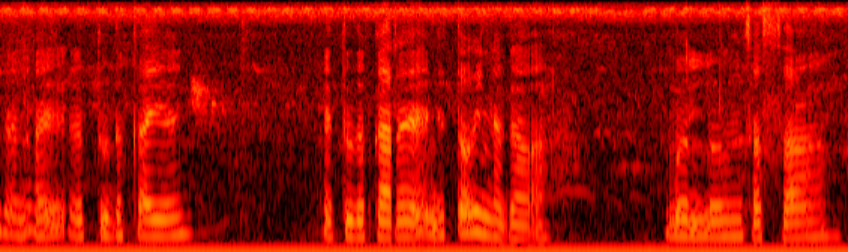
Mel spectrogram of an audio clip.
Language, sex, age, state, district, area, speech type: Santali, female, 45-60, West Bengal, Purba Bardhaman, rural, spontaneous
